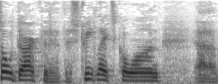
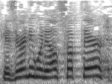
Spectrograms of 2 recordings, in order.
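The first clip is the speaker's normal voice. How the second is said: much higher and louder, laughing shout to the sky; desperate call upward; 12 semitones higher, 6 dB louder than usual. Acted. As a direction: yell up hoping someone else answers. Man calls out to sky.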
